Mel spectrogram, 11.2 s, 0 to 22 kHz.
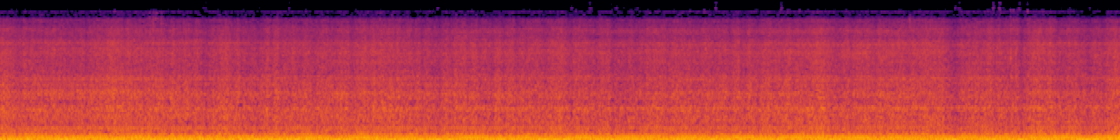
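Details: Niva test drive on the highway after gearbox repair (some gears replaced, 2.5 L 80-90 oil added) at 92,351 km: smooth low drone, no whine, grind or clunk; gearbox working flawlessly, front propshaft still needs replacing or repair.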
